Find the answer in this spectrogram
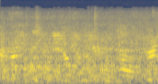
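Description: Background chatter of people talking nearby, a low babble of voices with no one voice standing out.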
